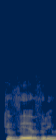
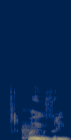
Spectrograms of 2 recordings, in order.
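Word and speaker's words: ქვევრი: não falo georgiano, não, não se fala com V, eles falam uma coisa que parece um misto de U e V, tá? Então eles costumam pronunciar algo como, não kvevri, mas quevri, é uma coisa, uma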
